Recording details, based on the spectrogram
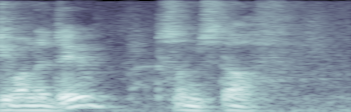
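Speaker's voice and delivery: plain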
